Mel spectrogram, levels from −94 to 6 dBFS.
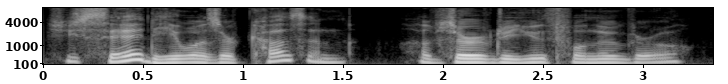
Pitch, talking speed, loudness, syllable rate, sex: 150 Hz, 195 wpm, -17 LUFS, 5.2 syllables/s, male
